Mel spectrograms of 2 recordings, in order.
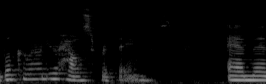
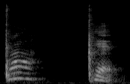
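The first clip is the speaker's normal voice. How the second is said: "Rocket" loud, broken into two beats; clapped syllables; 4 semitones higher, 6 dB louder than usual. Shown as a demonstration. Teacher leading children in clapping, "Rocket" split by syllable. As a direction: say "Rocket" as rock, pause, et, higher. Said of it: "You do that with me".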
